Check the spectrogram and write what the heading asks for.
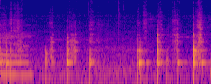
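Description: Wooden spatula knocking and scraping against a metal frying pan as cooked fish is scraped out into a plastic bowl, about a dozen irregular knocks, each leaving the pan ringing briefly.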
